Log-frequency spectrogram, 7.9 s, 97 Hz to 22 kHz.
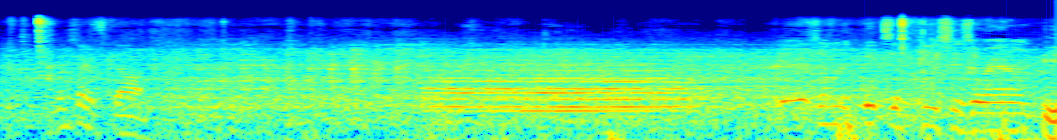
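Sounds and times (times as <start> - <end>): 
train rumbling by: 0.0 - 7.9
speech: 0.4 - 1.8, 3.2 - 3.8, 6.0 - 7.9
train horn blowing a multi-tone chord: 3.2 - 5.4.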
